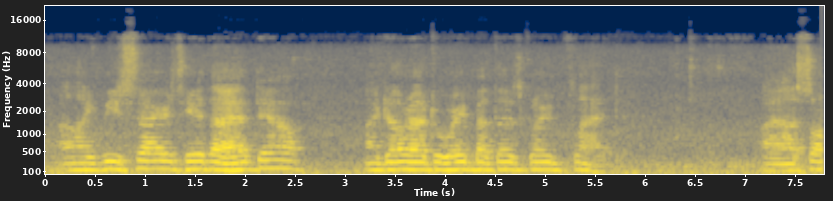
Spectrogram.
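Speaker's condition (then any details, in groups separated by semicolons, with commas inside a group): Friedreich's ataxia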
